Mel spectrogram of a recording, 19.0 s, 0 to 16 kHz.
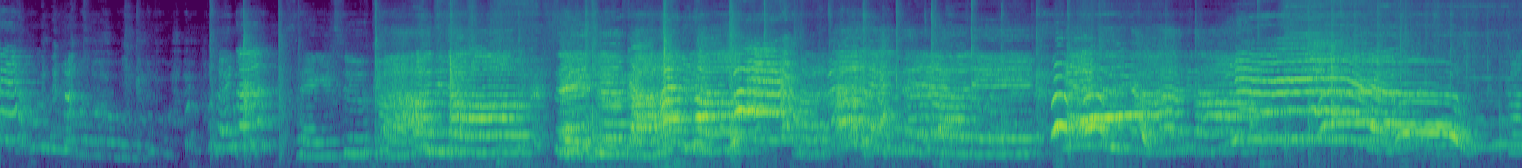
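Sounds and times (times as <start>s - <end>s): voices singing together: 2.2s - 19.0s
hand claps: 2.6s - 3.8s.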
